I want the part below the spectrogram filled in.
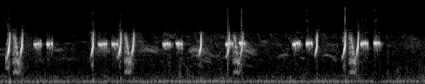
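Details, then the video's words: Quail lure sound of the common quail: dense, overlapping clipped triple notes repeating rapidly, loud and high-pitched, over a faint low hum. "بٹیر کی اواز 1 گھنٹے کی Quail Beautiful voice"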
